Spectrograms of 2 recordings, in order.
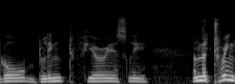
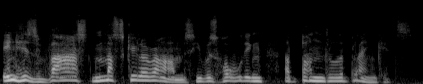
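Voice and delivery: ordinary delivery, nothing marked

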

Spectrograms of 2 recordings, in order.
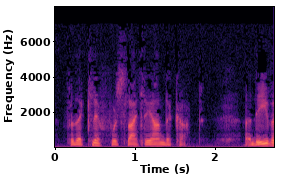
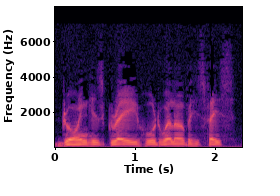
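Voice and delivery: plain reading voice

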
